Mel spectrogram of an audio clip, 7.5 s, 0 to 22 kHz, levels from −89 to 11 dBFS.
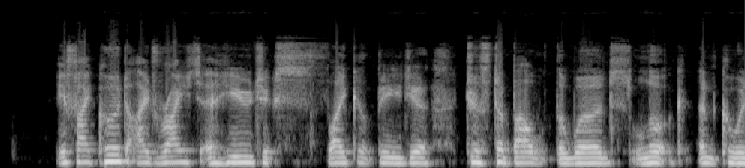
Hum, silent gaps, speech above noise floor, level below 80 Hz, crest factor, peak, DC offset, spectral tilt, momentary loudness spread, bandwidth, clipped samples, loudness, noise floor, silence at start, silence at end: none; none; 52 dB; -48 dBFS; 14 dB; 0 dBFS; under 0.1%; -7 dB/octave; 9 LU; 7.8 kHz; under 0.1%; -14 LUFS; -65 dBFS; 0.55 s; 0 s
